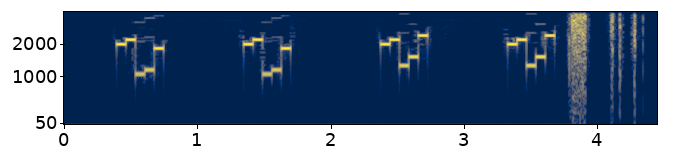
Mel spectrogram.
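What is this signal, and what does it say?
Five-tone selective call (ZVEI), heard as quick runs of five tones, tones of about 70 ms. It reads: 89127 89127 89350 89350
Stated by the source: ZVEI five-tone selective call 89582 received on an SDR, fire brigade (Feuerwehr) Orlamünde.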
